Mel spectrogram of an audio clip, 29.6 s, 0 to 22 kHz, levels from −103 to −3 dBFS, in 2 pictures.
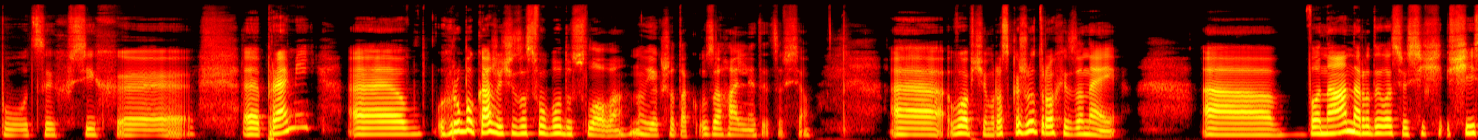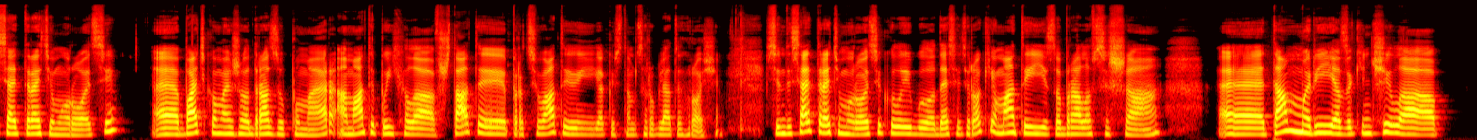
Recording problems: none

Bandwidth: 18.5 kHz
